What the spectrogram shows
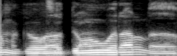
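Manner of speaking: put-on whisper. Retelling what was said quietly into the mic earlier: imitating his own whisper. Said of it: "I just whispered".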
